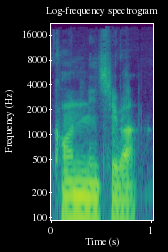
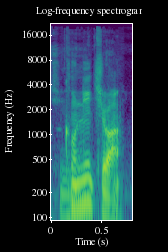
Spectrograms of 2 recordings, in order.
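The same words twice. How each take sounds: First: The first n sound is pressed and held. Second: The first n sound is short and light. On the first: The speaker calls it right. "It's like こんにちは. press that N a bit, the first N" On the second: The speaker calls it wrong. "It's not like"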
